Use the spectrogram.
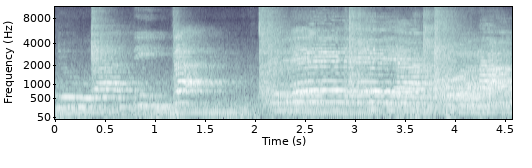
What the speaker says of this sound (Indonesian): Tapi tepuk tangan ya sambil rame-rame dan kompak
